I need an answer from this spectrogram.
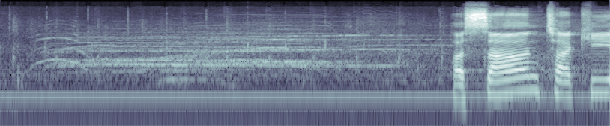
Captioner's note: audience applauding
